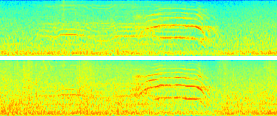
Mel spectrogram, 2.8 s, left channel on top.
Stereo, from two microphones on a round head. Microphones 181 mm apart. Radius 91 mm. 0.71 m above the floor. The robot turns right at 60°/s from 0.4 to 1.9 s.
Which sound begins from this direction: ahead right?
A scream, at 1.3 s.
